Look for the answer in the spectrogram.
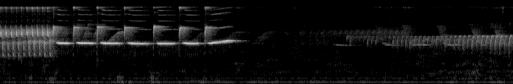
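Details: Canary song used for training other songbirds: a loud run of rapid repeated sweeping notes, then a pause, followed by softer sustained high trilled notes building up again.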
